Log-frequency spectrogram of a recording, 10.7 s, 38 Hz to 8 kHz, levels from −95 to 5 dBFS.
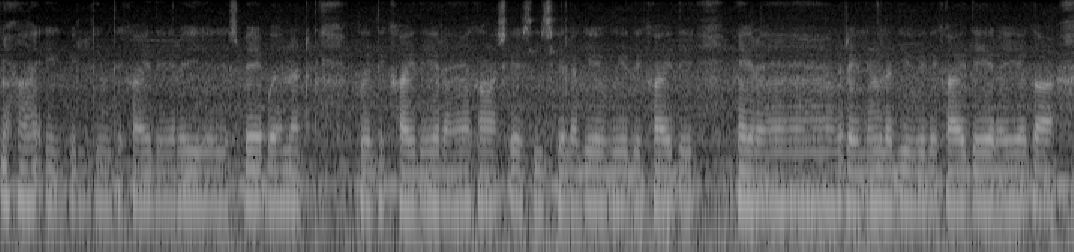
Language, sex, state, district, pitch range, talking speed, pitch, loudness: Hindi, male, Uttar Pradesh, Budaun, 105-110 Hz, 180 wpm, 105 Hz, -40 LUFS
